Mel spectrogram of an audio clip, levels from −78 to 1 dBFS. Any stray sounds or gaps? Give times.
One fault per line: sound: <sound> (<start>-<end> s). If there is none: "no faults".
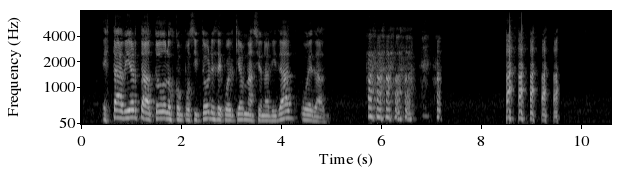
sound: laugh (5.7-7.2 s)
sound: laugh (8.5-9.6 s)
